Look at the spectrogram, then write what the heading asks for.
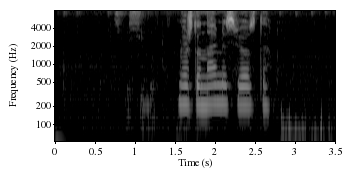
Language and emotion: Russian, neutral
